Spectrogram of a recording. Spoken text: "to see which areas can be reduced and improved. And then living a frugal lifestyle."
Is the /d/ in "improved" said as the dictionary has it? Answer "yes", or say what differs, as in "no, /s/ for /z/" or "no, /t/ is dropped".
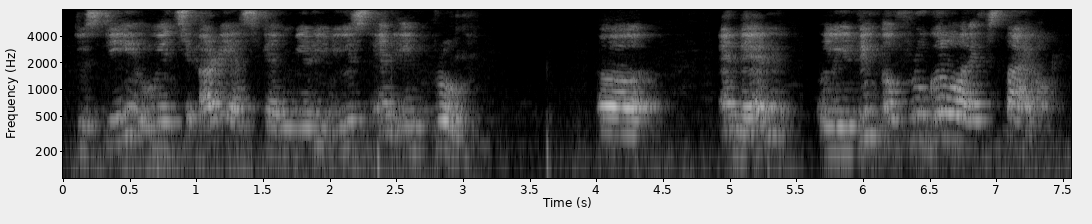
no, /d/ is dropped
